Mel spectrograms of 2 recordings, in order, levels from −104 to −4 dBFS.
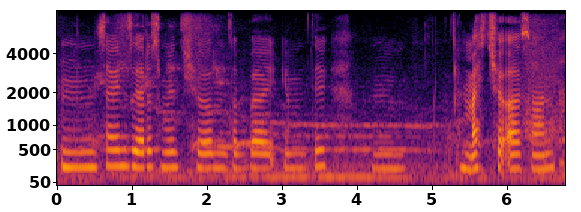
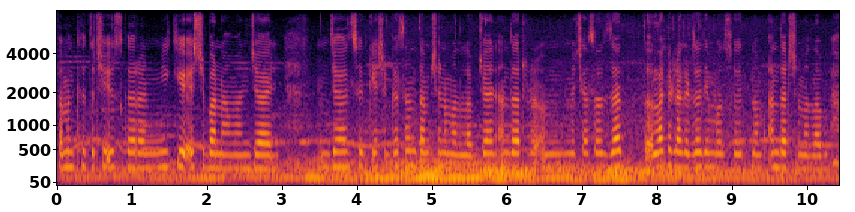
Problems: none marked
